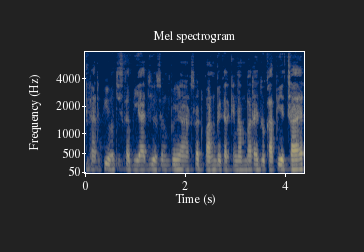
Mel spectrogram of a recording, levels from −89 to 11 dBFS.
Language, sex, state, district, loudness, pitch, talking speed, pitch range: Hindi, male, Bihar, Purnia, -31 LUFS, 115 Hz, 205 wpm, 110-120 Hz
